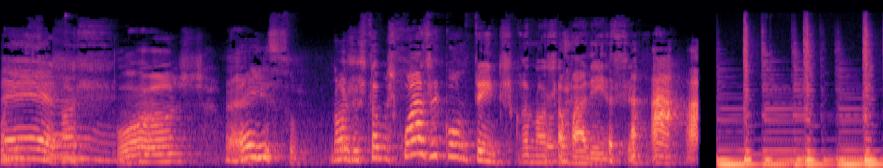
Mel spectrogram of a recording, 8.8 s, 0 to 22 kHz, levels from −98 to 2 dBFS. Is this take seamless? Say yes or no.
no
